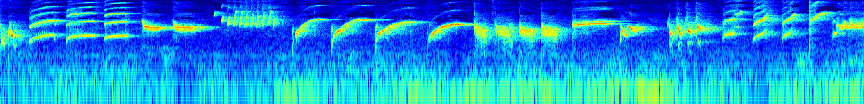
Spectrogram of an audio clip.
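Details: Asian pied starling in full varied song, played as therapy to make a reluctant starling sing: quick stacked chirps, then a run of arched whistled notes and short buzzy bursts.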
